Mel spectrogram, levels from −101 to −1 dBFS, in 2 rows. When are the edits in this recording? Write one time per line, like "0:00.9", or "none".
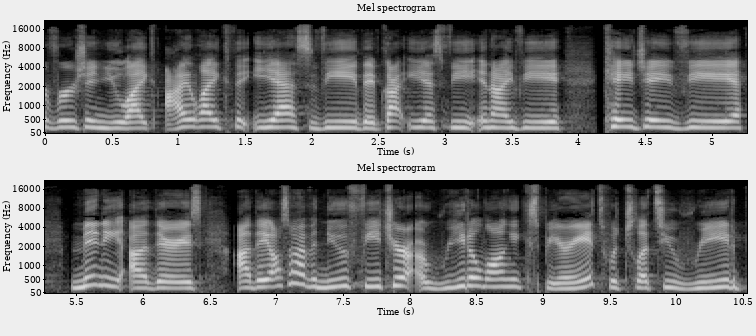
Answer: none

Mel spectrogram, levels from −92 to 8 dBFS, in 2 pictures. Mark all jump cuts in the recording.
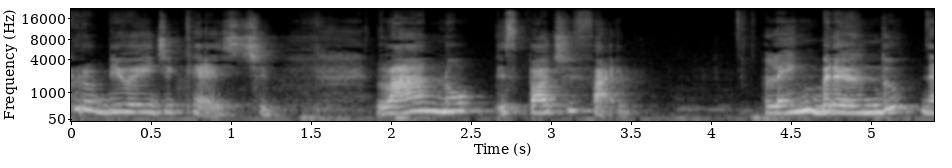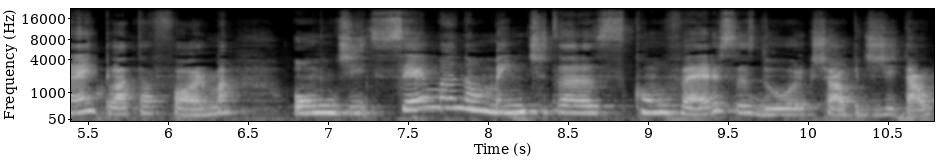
0:05.6
0:08.4

